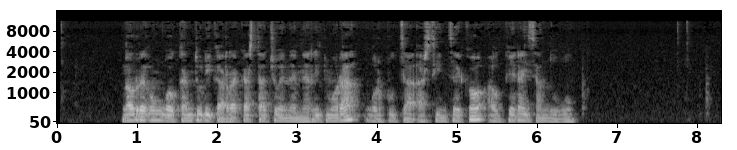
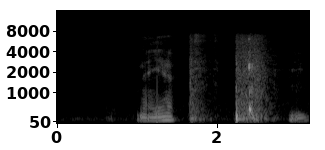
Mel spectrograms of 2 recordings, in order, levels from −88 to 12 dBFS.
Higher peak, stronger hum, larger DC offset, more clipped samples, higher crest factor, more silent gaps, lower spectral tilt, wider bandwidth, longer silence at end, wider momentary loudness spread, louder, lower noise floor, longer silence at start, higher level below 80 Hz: first, -2 dBFS vs -20 dBFS; neither; neither; neither; second, 20 dB vs 26 dB; neither; about the same, -6 dB/octave vs -5.5 dB/octave; first, 11.5 kHz vs 7.6 kHz; first, 0.15 s vs 0 s; second, 10 LU vs 18 LU; first, -22 LUFS vs -42 LUFS; second, -61 dBFS vs -83 dBFS; second, 0.8 s vs 1 s; first, -36 dBFS vs -72 dBFS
